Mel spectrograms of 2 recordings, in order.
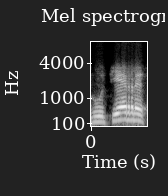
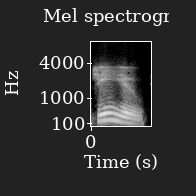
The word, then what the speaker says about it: Gutierrez: And Gutierrez is Gutierrez. Sorry, I speak Spanish.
